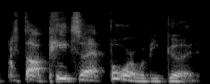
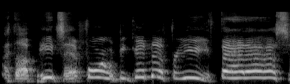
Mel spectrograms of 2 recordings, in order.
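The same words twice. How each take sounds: First: Mild imitation of the wife snapping; a hint of an irritated wife; lightly mocked curt reply; retold snap. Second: High, squeaky, louder mock wife voice; high mocking impression of the wife's snap. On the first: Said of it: "snapped at me". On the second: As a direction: exaggerate her snapping into a shrill cartoon. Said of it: "you were like".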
